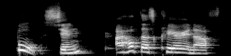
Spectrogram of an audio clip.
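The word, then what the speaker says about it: 不行: Another example is 不行. 行 carries the second tone. 行. So it's 不行.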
